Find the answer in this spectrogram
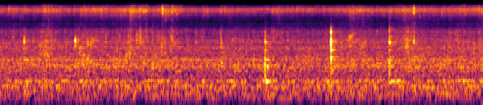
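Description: Onion and spice masala paste sizzling steadily as it fries in oil in a pan, stirred with a wooden spatula, with a few sharp clicks of the spatula against the pan in the second half. This is the frying stage that cooks off the raw smell of the ground spices.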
